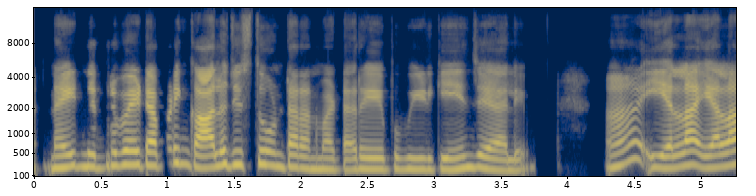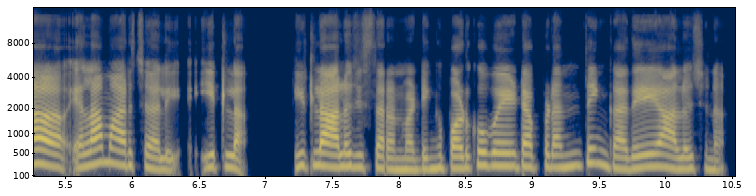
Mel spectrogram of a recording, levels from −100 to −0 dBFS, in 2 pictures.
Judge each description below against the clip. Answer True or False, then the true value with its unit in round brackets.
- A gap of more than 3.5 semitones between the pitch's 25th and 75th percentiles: True (4.2 semitones)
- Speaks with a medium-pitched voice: False (230 Hz)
